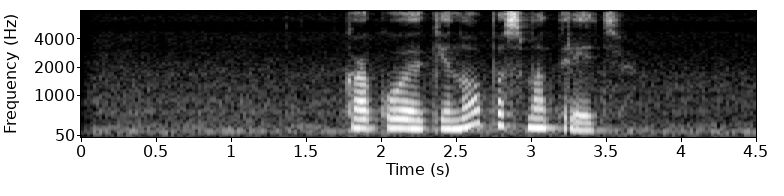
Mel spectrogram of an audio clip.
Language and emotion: Russian, neutral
